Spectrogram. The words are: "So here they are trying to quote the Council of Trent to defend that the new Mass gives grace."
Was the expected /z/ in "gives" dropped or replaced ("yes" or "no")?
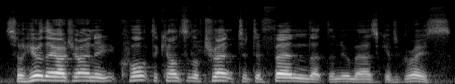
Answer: no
